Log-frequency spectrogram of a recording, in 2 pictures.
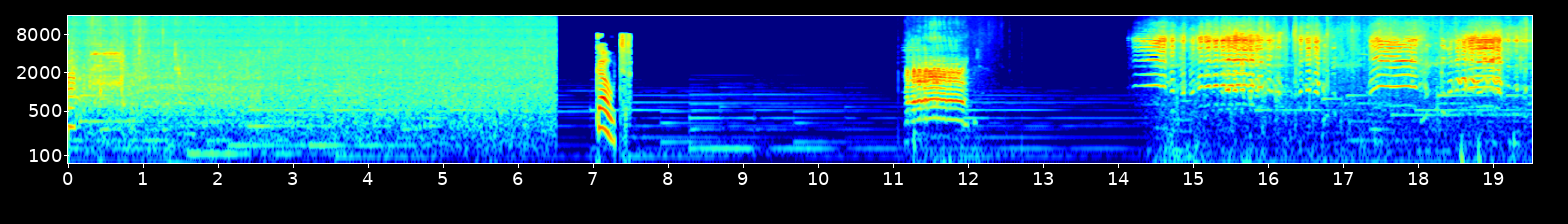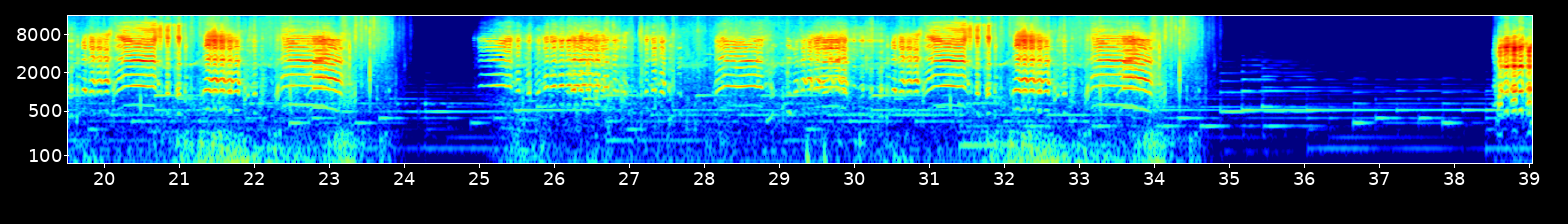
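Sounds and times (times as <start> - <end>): goats bleating: 0.0 - 1.0, 11.2 - 12.1, 14.2 - 16.8, 17.4 - 23.3, 25.0 - 27.6, 28.2 - 34.2, 38.6 - 39.0.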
